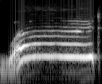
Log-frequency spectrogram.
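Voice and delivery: very high, incredulous what; mock-baffled, soaring question; retold astonishment. Student hearing the coach's odd method, exaggerated astonishment.

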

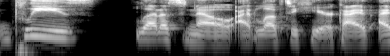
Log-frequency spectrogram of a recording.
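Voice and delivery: ordinary talk

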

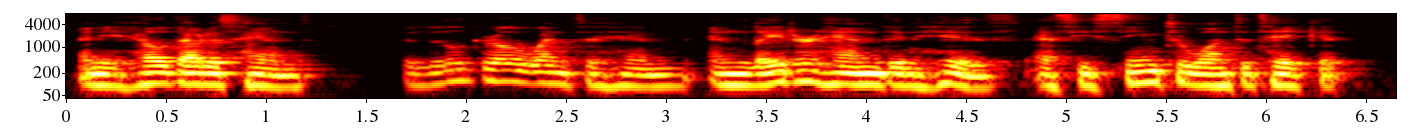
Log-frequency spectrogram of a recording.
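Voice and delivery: usual speaking voice

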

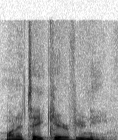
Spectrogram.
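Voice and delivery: usual speaking voice

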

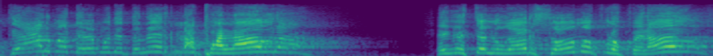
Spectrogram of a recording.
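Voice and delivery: loud, high preaching shout; preaching climax, belting it out; full-force preaching. Real, not acted. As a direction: thunder it to the congregation.

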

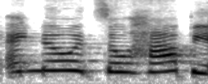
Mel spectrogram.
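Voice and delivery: sweet and high; sweet doctor voice. Retold or imitated.

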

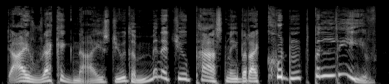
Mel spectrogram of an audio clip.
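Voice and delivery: high squeaky chattering squirrel; excited squirrel. A narrator's reading. Squirrel meeting old Bambi, high and eager.

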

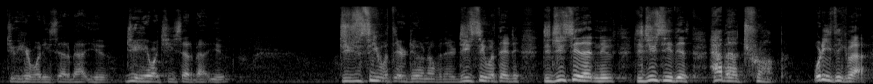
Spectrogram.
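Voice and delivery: low hushed voice of a seducing spirit; tempting whisper. Acted. Preacher voicing seducing spirits, hushed and tempting. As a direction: murmur the temptations softly, like a voice in the ear.

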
